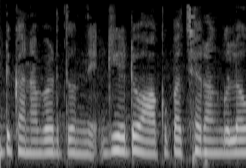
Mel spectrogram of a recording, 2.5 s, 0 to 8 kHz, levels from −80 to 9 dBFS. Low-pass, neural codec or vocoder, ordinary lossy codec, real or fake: 7.2 kHz; codec, 16 kHz, 16 kbps, FreqCodec, larger model; MP3, 32 kbps; fake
